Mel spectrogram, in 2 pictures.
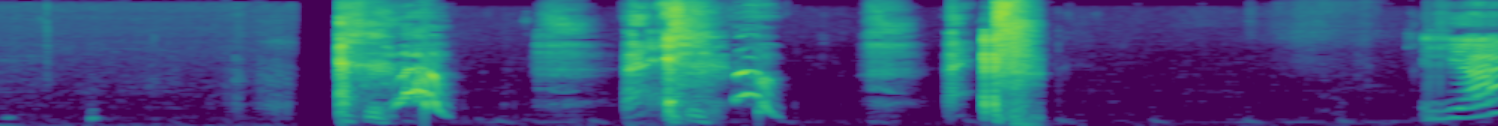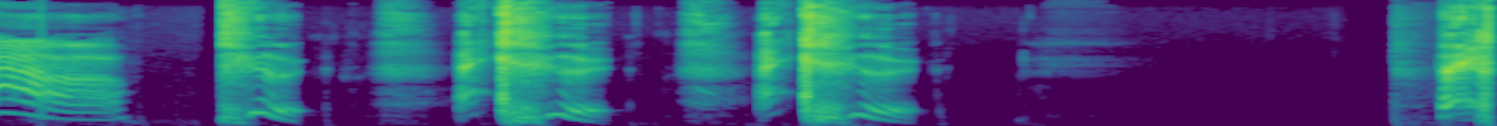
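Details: Person who sneezes a lot, not thought to be allergies, just woke up: a run of sharp, explosive sneezing bursts with quick intakes between, several in a row, with a brief voiced sound partway through.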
